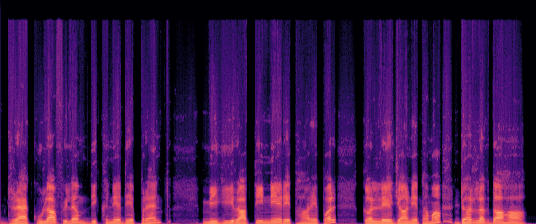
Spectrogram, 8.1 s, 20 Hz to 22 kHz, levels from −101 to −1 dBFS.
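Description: Throughout the speech, the upper range sounds breathy and grainy with heavy damage, though content still reaches 20.2 kHz. The likely cause is Bluetooth LC3 compression, which discards upper-band detail and fills it with noise. The damage points to about 32 kbps with 10 ms frames.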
